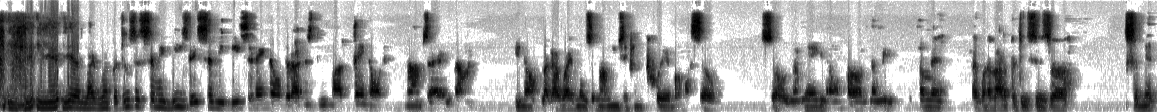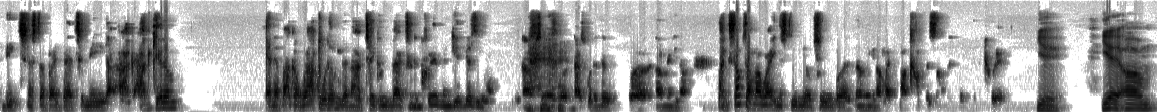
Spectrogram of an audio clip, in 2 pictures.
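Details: Adult male rapper with self-described bad stuttering running in both sides of his family (father, maternal grandfather); stuttering.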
